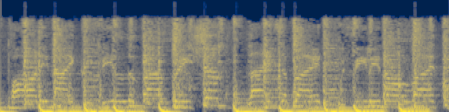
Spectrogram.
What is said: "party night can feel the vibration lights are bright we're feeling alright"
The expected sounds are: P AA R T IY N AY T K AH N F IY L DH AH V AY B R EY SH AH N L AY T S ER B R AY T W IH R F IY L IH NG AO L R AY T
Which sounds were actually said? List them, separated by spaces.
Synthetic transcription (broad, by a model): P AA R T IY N AY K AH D F IY L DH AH F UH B R EY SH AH N L AY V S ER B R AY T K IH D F IY L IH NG AO L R AY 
